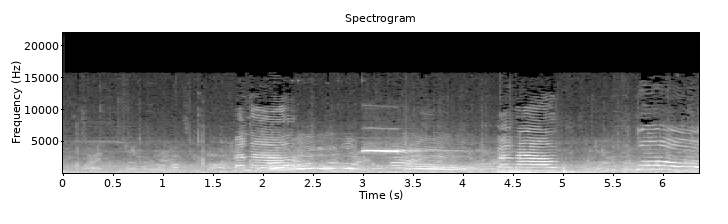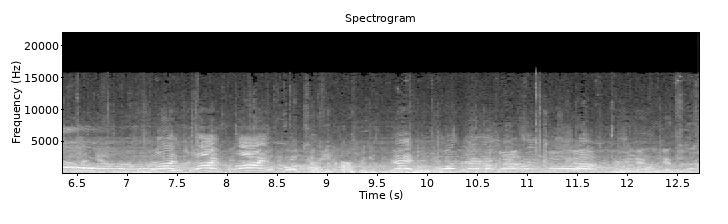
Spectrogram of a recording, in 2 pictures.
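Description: Players shouting and calling to each other across an outdoor soccer pitch, several raised voices overlapping, loudest between about two and five seconds in.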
